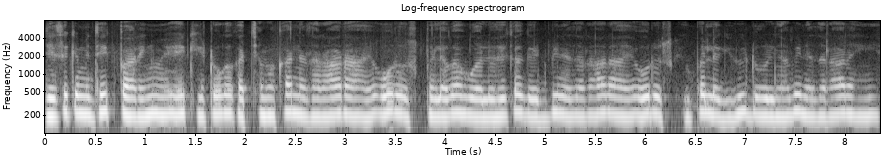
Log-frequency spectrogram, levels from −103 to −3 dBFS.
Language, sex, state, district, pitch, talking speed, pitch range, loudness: Hindi, female, Bihar, Katihar, 200 Hz, 295 wpm, 195-210 Hz, -18 LUFS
